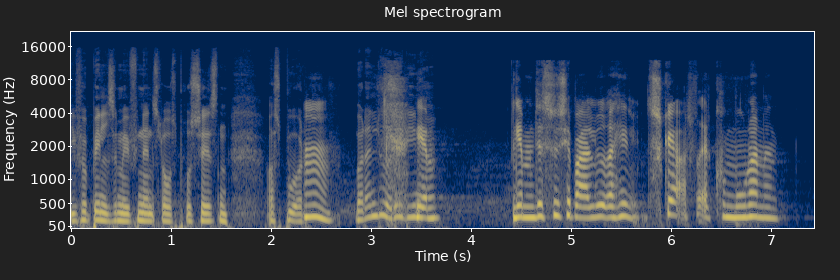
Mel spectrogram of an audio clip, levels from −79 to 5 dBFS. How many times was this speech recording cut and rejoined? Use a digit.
2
